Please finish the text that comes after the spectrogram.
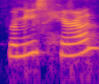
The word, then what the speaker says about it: Ramese Hearon: inspiring my generation and today i'm here with remiss herron did i pronounce that right correct okay and he is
